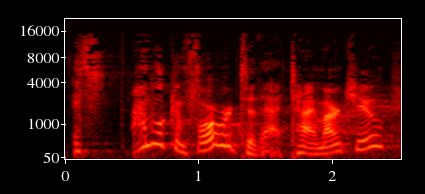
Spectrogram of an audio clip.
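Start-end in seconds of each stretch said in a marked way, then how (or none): none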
